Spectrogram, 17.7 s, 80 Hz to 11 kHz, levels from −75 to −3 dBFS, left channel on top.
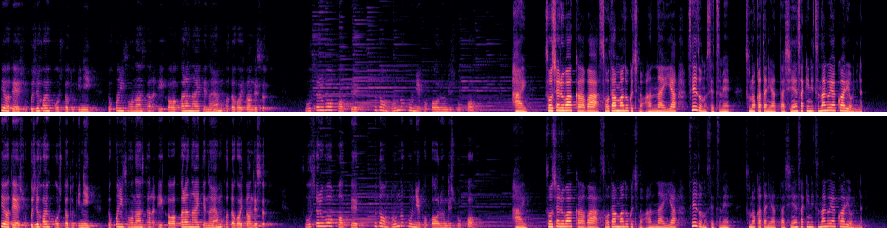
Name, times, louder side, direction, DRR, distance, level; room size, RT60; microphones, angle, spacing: voice 1, 0.0-1.8 2.3-5.3 6.1-7.2 7.5-9.5, right 2 dB, 80° right, 2.5 m, -23 dB
Harp, 6.2-11.7, left 1 dB, 30° left, 4.4 m, -44 dB
voice 2, 10.2-10.5 10.9-14.6 14.9-17.2, left 3 dB, 50° left, 0.8 m, -20 dB
21.5 x 15.0 x 8.5 m
head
